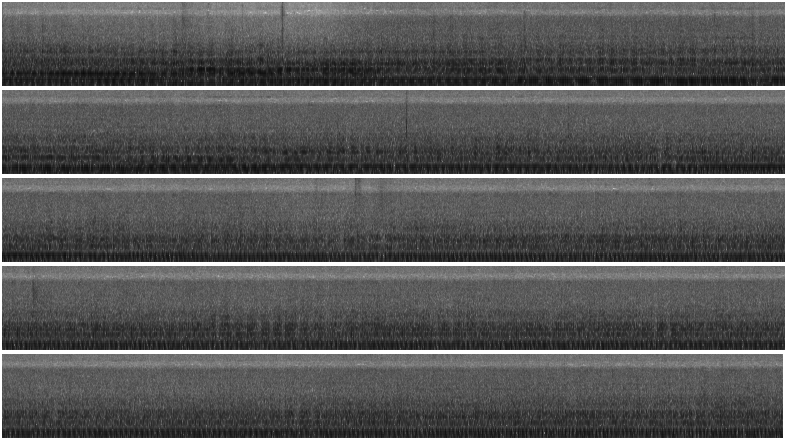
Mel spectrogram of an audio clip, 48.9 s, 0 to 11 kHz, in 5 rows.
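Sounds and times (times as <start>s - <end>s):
rotary engine idling: 0.0s - 48.9s.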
